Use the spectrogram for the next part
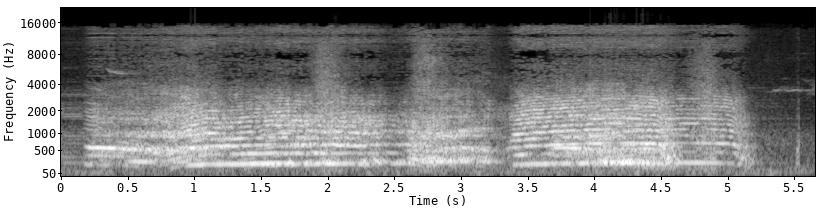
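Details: A raging bull gives two long, loud, rich moos with strong harmonics. The pitch stays fairly even through each call, and there is a brief dip in the middle of the first.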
